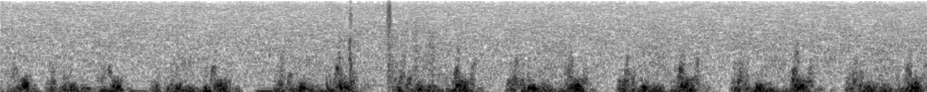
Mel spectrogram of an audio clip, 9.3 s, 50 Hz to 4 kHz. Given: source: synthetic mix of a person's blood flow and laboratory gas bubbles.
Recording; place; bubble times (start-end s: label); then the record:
Doppler ultrasound of blood flow; precordium
3.23-3.56 s: bubbles
From the record:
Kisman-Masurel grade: 121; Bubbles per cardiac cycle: 1 to 2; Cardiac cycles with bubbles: 10 to 50%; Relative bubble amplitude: barely perceptible (0.100 to 0.250); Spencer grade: 2 (many but less than half of the cardiac periods contain bubble signals, singularly or in groups); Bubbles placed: only in the low amplitude regions of the cardiac cycle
